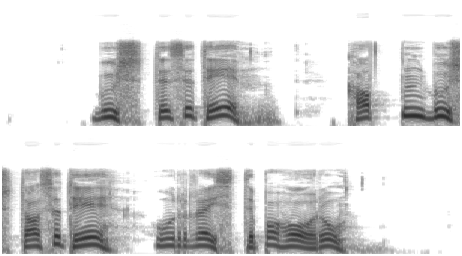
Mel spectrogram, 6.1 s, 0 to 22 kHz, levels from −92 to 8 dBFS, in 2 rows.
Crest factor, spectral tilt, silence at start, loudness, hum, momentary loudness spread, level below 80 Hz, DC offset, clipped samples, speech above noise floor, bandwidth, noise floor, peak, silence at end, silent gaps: 16 dB; -5.5 dB/octave; 0.6 s; -19 LUFS; none; 9 LU; -48 dBFS; under 0.1%; under 0.1%; 58 dB; 7.2 kHz; -77 dBFS; -4 dBFS; 0.75 s; none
